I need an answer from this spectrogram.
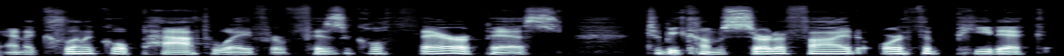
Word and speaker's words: FYZICAL: Well, you are the Director of Education for a franchise system called Physical, but that's spelled with an F, correct?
